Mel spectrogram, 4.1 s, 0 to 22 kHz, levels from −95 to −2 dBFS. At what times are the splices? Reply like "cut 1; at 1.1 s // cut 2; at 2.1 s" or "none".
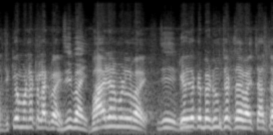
cut 1; at 1.3 s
